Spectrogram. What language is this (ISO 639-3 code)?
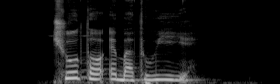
luo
